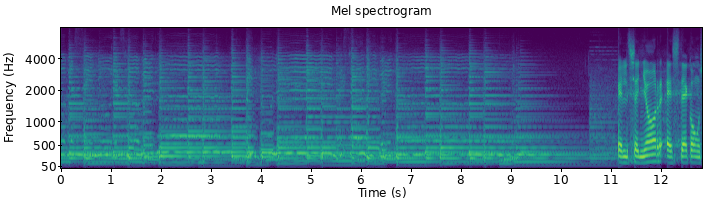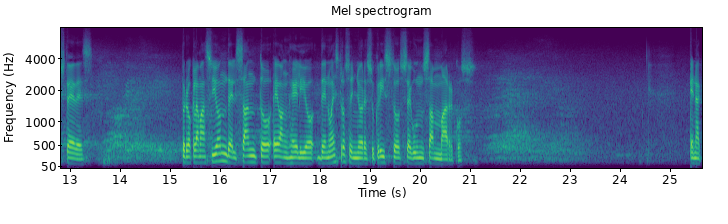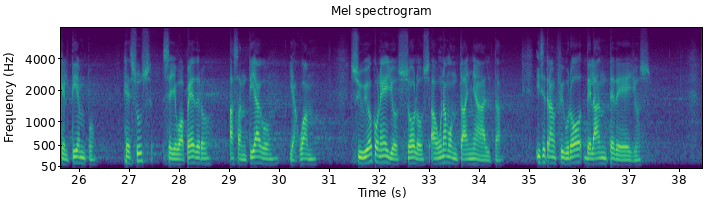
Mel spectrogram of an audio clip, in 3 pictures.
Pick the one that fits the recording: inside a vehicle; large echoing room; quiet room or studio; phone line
large echoing room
